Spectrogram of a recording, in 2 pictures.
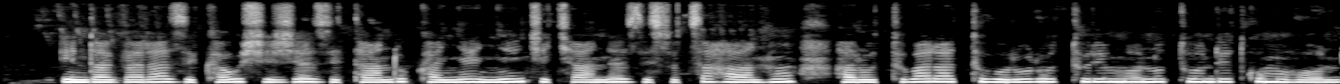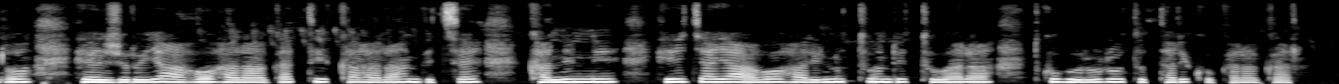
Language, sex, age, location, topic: Kinyarwanda, female, 25-35, Musanze, agriculture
